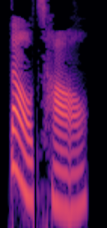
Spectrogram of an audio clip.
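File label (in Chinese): "稻草", Mandarin Chinese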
